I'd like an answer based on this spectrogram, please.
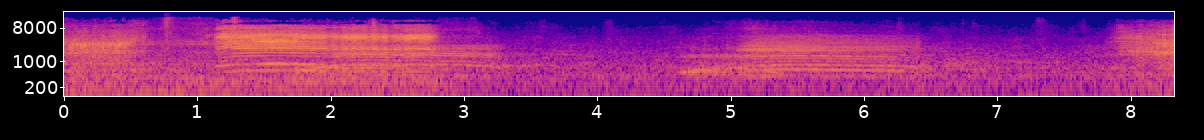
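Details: Sheep (Ovis aries) giving loud, tremulous bleats, one long wavering call near the start, another after a quiet stretch, and a third beginning at the end, with soft background noise between them.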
